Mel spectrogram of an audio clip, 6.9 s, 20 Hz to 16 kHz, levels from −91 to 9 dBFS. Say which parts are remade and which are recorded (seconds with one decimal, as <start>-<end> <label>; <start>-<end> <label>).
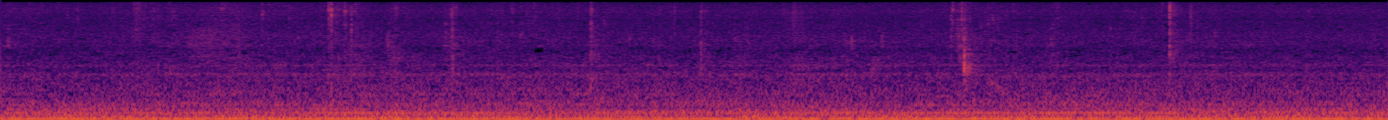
0.0-6.9 remade

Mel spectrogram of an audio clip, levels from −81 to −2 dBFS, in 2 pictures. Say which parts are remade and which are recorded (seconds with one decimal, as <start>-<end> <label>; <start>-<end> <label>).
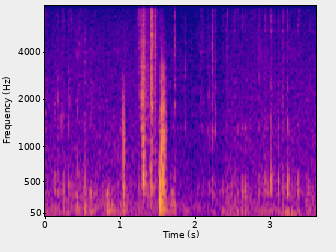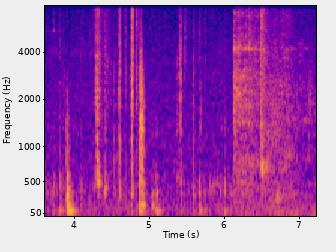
0.0-1.6 recorded; 1.6-2.4 remade; 2.4-7.2 recorded

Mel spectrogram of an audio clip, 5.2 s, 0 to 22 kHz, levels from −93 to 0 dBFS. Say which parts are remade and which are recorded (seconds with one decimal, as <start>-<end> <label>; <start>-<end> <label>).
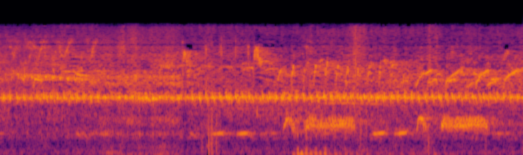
0.0-1.0 recorded; 1.0-1.8 remade; 1.8-5.2 recorded

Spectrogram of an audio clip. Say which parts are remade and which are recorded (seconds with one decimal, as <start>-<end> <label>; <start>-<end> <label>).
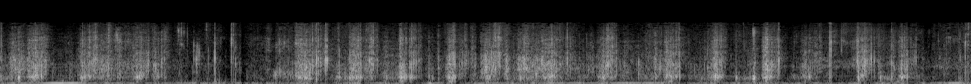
0.0-8.2 recorded; 8.2-9.0 remade; 9.0-9.7 recorded

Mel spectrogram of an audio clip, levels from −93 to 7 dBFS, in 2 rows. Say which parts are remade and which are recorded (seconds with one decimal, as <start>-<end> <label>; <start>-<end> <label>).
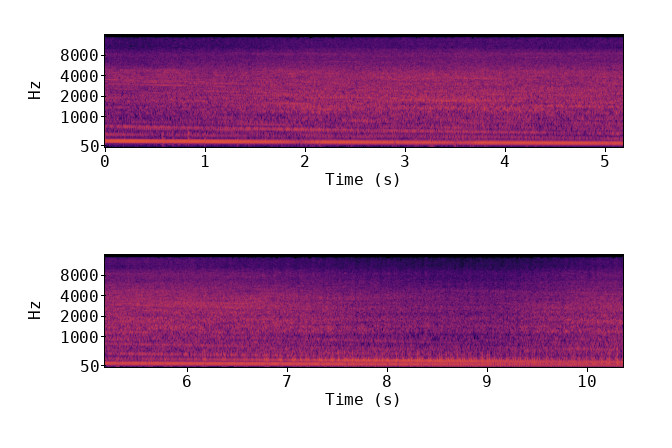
0.0-10.4 recorded

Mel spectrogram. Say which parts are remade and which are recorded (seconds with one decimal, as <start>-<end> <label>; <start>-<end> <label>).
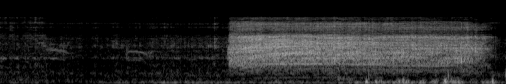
0.0-5.1 recorded

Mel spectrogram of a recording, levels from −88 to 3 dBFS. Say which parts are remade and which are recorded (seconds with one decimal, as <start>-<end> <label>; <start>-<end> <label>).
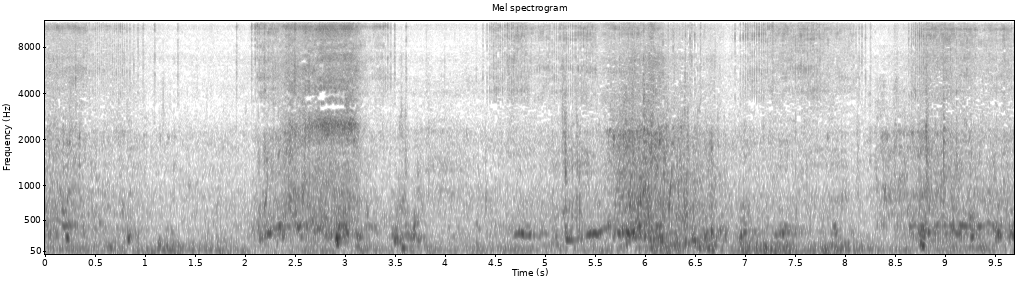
0.0-1.0 recorded; 1.0-3.8 remade; 3.8-8.0 recorded; 8.0-8.5 remade; 8.5-9.7 recorded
